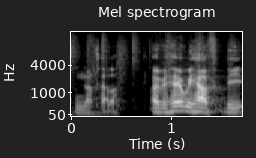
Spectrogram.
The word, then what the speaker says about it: Nutella: I pronounce it Nutella. Some people say Nutella. Who says Nutella? I've definitely... Do Americans say Nutella? Do you guys say Nutella? That's horrible. Please don't do that. It's Nutella.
